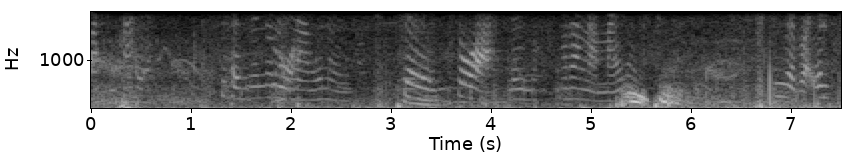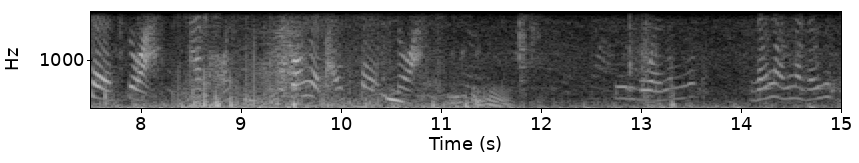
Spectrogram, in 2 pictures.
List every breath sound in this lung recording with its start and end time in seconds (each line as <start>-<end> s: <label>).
5.13-5.64 s: inhalation
5.18-5.61 s: wheeze
5.66-6.72 s: exhalation
5.66-6.72 s: wheeze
